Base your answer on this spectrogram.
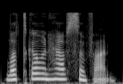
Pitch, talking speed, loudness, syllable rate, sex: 230 Hz, 290 wpm, -18 LUFS, 5.5 syllables/s, female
